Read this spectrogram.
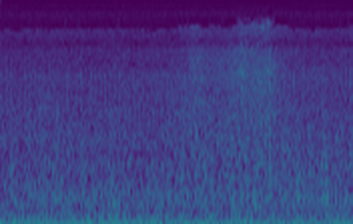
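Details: Mercedes Sprinter diesel idle swells and sags unevenly, worse cold, with a low rumbling knock that goes silent with the clutch pressed; worn dual-mass flywheel, needs replacing.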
